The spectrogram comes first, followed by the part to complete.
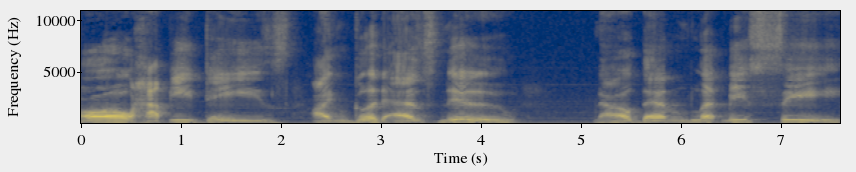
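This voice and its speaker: A woman's put-on character voice, very deep and low, at a very slow pace. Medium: read story. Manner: mopey then cheerful.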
